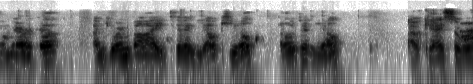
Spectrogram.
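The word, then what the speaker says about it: Kehl: I'm joined by Danielle Keel hello Danielle Hi how are you doing go did I say the name right H it's actually pronounced like the vegetable kale but you know okay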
